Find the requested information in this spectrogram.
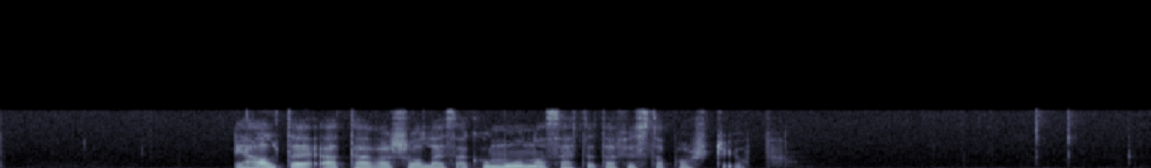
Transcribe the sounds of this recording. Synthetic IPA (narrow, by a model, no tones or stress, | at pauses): iːhɑlt̪ʰəʔæ̰ːɑt̪̚d̪æːʋɑːʃoːlæɪsɑ̰kʰʊmuːn̩ɑsɛt̪ʰət̪ʰɑːfʏst̪ɑpʰɔʃʈɪ̰ʔʊ̰p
